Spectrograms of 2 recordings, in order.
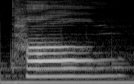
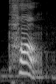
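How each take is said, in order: First: The syllable carries the first tone. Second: The pitch falls through the syllable. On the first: "This is the first tone" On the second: "Tongue is a falling tone"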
